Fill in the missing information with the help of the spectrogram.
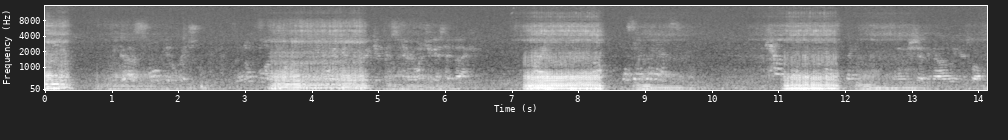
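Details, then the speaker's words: Boxer mix dog asleep: loud, rough snoring with rattling sounds on the breaths at about 17 per minute, interrupted by a brief spoken call: snoring. "penny wake up baby stop all that snoring crazy dog"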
